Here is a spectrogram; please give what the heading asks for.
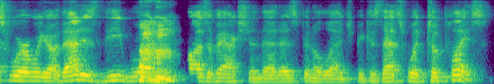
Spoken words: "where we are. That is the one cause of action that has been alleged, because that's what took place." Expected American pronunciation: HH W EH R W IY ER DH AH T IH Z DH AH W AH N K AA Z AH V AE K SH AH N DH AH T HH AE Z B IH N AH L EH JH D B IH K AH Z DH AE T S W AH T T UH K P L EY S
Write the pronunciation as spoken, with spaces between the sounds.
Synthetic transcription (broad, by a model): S W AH R W IY ER DH AH T IH Z DH AH W AH N K AA Z AH V AE K SH AH N DH AH T HH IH Z B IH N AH L EH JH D B IH K AH Z DH AE T S W AH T T UH K P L EY S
